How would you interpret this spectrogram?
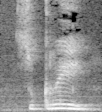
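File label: Santali female pig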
